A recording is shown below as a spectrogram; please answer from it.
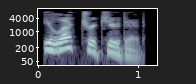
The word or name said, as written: electrocuted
